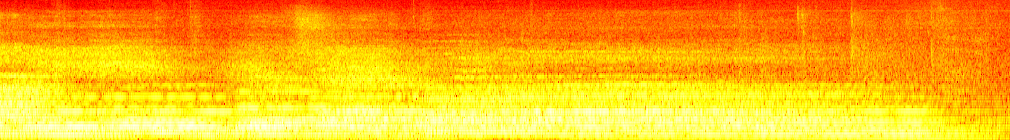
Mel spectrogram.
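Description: A choir singing a slow hymn in long held notes, fading away near the end.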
